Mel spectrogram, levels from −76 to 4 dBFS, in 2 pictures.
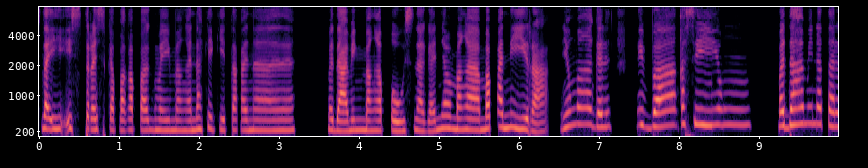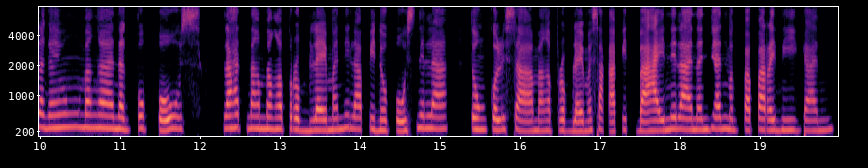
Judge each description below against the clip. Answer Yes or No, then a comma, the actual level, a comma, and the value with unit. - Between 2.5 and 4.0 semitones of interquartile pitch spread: Yes, average, 3.2 semitones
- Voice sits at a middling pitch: No, high, 245 Hz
